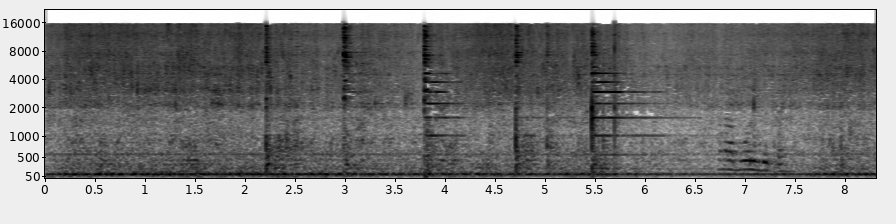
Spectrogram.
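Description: Potato chunks sizzling in hot oil in a metal kadai, stirred and turned with a spatula that knocks against the pan about five times. The pan rings briefly after two of the knocks.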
